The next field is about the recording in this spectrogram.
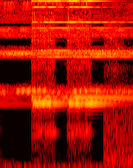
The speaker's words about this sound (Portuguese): Quando você entra, o telefone está tocando, agora um pouco mais alto. É o seu telefone. É o telefone do, do hotel, né, no caso.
